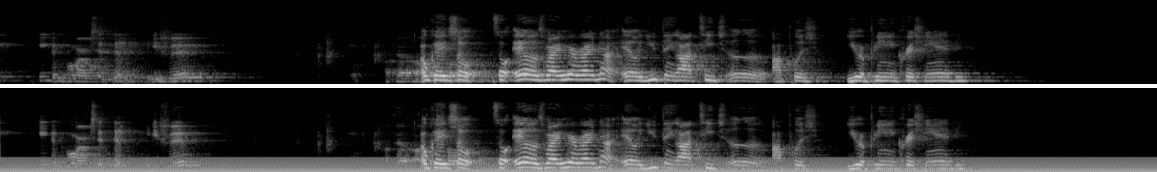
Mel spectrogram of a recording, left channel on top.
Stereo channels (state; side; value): noise; right; hum, 3 dB below the sound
